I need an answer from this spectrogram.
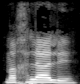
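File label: "maxla" ergative, Archi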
